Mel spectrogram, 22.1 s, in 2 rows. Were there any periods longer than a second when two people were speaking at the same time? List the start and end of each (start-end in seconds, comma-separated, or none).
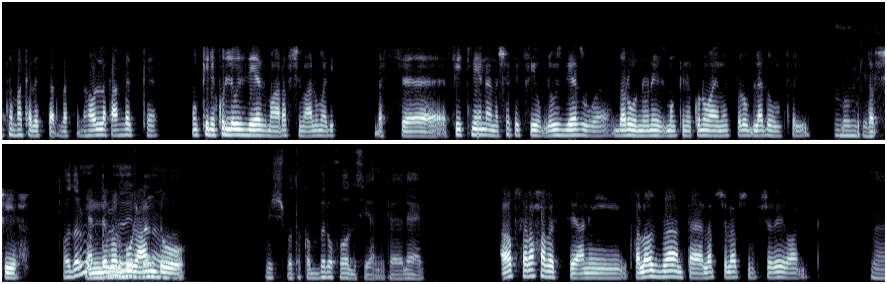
12.1-13.3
